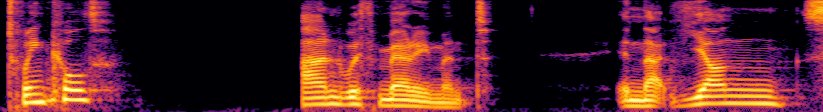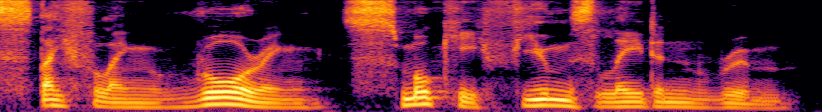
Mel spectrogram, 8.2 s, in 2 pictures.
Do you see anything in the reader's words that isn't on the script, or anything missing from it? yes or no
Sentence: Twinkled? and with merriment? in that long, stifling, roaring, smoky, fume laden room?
yes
